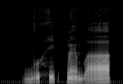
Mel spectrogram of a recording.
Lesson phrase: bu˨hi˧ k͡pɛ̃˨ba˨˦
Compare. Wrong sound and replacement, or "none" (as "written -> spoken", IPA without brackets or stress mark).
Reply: none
